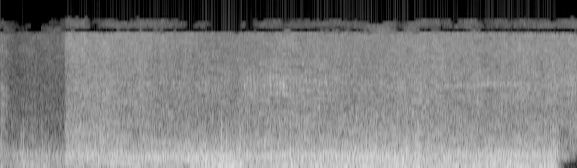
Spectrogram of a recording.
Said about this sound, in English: It's a helicopter right there.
